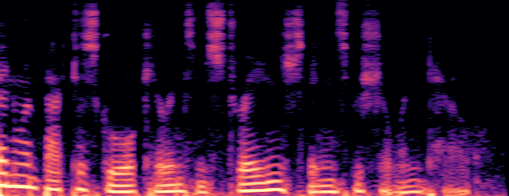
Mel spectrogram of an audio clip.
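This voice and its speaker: Male storyteller for kids' bedtime tales: lowish gravelly voice, animated range. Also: a little slow, slight background noise. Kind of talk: expressive children's bedtime story reading.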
